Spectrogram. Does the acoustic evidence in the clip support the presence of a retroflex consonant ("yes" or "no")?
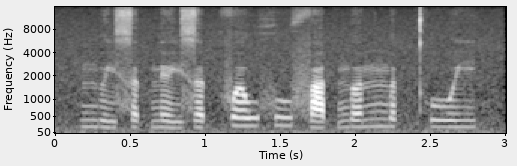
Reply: no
